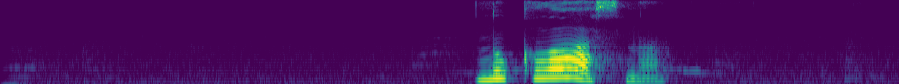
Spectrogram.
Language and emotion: Russian, positive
